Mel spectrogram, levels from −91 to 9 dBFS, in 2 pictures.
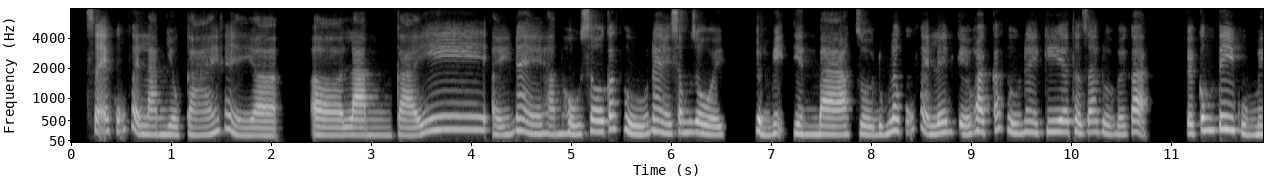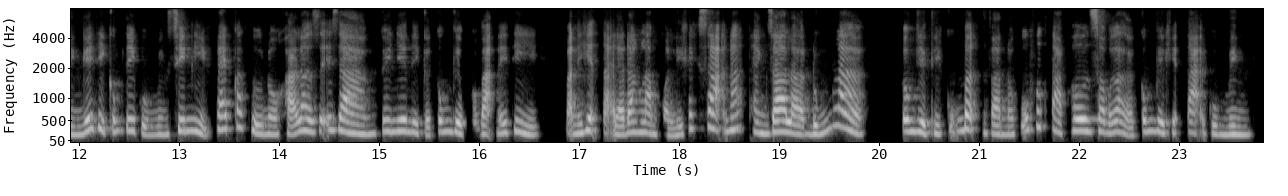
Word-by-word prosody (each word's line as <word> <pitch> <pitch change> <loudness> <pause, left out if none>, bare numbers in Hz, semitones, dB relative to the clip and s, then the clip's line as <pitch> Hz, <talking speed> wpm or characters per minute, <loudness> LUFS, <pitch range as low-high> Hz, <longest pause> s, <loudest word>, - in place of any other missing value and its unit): sẽ - - +1
cũng 265 +2 -6
phải - - +2
làm 185 -1 -1
nhiều 185 -1 0
cái 180 +6 -3
phải, 175 - -2
ờ, 160 -2 +1 0.3
ờ, 175 -2 +2
làm 175 0 +2 0.3
cái 170 -1 0 0.7
ấy 185 0 -3
này, 215 -4 0
làm 195 0 -3
hồ 195 -2 +1
sơ 245 +5 +2
các 300 +4 0
thứ 270 - +2 0.2
này, 240 -5 +1
xong 235 +1 -1
rồi 195 -5 +2 0.3
chuẩn 175 - +3
bị 210 - -2
tiền 190 -3 0
bạc, 185 0 +3
rồi 190 -2 0
đúng 190 +4 0
là 270 - +5
cũng 260 +1 -8
phải 200 - -1
lên 225 +5 +1
kế 205 -3 +1
hoạch 245 +3 +2
các 295 +3 -3
thứ 220 -4 +1
này 235 -2 -2
kia. 245 0 +3
Thật 250 - +2
ra 235 +2 -2
đối 220 -4 -2
với 190 0 -3
cả 240 +2 +1 0.4
cái 210 - +2
công 280 +4 +2
ty 300 -1 +5
của 200 - 0
mình 185 +1 0
ấy 270 - +5
thì 305 - +1
công 255 +1 -5
ty 265 -1 +2
của 190 -8 -4
mình 180 +1 -5
xin 260 +8 -1
nghỉ 245 -4 0
phép 295 +1 0
các 345 -1 -3
thứ 215 -6 +1
nó 185 -1 0
khá 185 0 -1
là 260 0 +3
dễ 250 +3 -2
dàng. 215 -8 +2
Tuy 255 0 -1
nhiên 255 0 +4
thì 225 - 0
cái 175 -5 -6
công 245 +1 -1
việc 225 -4 +3
của - - -13
bạn 195 - -1
ấy 220 - -2
thì 205 -8 0 0.3
bạn - - -2
ấy 215 - +3
hiện 275 +1 +4
tại - - -3
là 185 - +4
đang 230 +3 +1
làm 215 -4 0
quản 175 -3 -4
lý 180 - -2
khách 315 +9 -7
sạn 320 -5 0
á, 295 +3 0
thành 215 -4 -1
ra 245 +3 +7
là 200 -6 +5
đúng 195 - -1
là 275 - +1 0.4
công 255 0 +4
việc 225 -4 +3
thì 205 - -2
cũng 245 +6 -8
bận 305 -2 +5 0.2
và 200 - 0
nó 185 0 -4
cũng 275 +9 -4
phức 355 - -3
tạp 265 -7 -3
hơn 265 -1 +7
so 255 -1 -1
với 225 +2 0
cả 240 - 0
cái 165 - -3
công 250 +10 -3
việc 230 -4 +1
hiện 235 - -6
tại 230 -2 -4
của 195 - -4
mình. 185 -1 -1
220 Hz, 280 wpm, -23 LUFS, 190-255 Hz, 0.7 s, ra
